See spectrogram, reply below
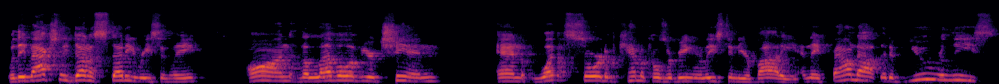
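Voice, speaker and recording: A man coaching an audience on performance in an energetic, emphatic presentation, repeating words for stress. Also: a little high, gravelly, roomy sound, low-quality recording. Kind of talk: motivational presentation.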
